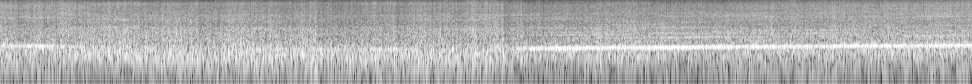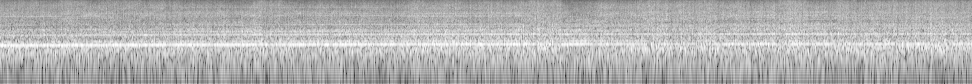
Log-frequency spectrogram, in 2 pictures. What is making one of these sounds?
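A motorcycle engine drones loudly at high speed, its pitch dipping and then climbing steadily.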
